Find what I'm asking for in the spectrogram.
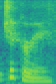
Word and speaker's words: Chicory: Chicory, am I saying that right? – That's right.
